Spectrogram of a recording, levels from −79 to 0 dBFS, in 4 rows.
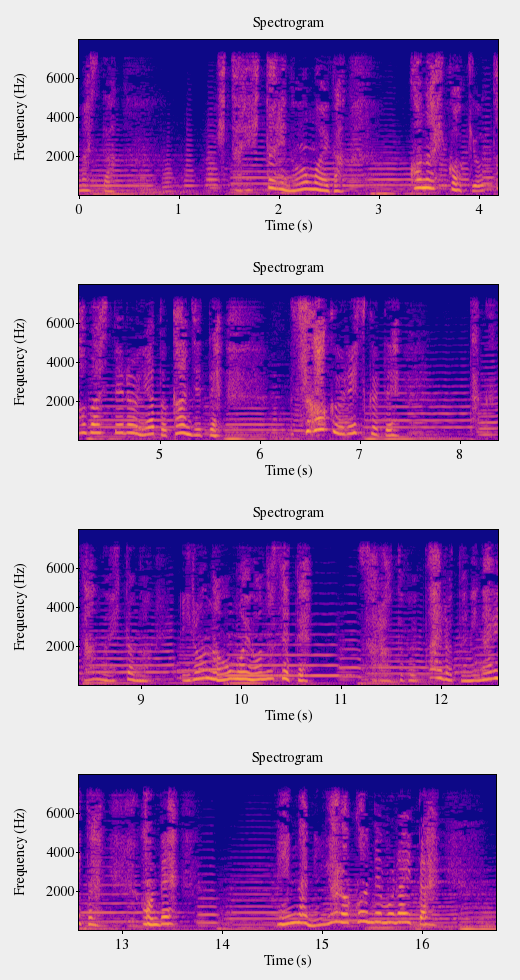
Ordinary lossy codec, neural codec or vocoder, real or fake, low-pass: none; none; real; 7.2 kHz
